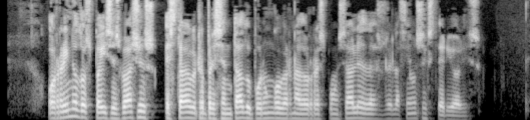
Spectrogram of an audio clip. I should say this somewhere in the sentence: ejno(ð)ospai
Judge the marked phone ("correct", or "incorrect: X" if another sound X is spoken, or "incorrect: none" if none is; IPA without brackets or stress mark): correct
